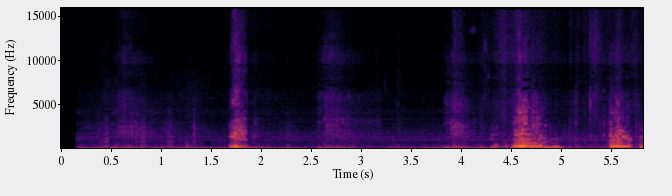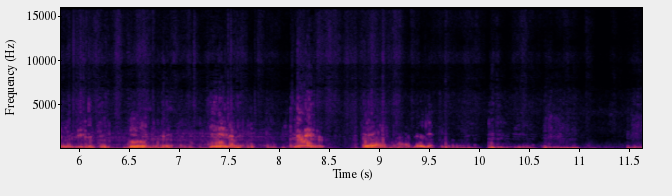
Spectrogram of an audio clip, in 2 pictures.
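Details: Male African leopards fighting; harsh rasping roars and snarls burst out in rapid, uneven volleys, growing louder and denser from about four seconds onward, with short gaps between outbursts.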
